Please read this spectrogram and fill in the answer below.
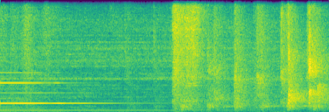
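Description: The last chord of an acoustic and electric guitar duo rings out and fades. About halfway through, audience applause breaks out.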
